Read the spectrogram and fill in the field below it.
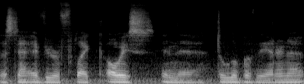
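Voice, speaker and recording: The voice has a dark, mellow tone and sounds somewhat breathy. It moves at a moderate pace with monotone, flat intonation. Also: man. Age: 20s. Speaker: vlogger. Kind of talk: casual monologue. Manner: casual, with many fillers.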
